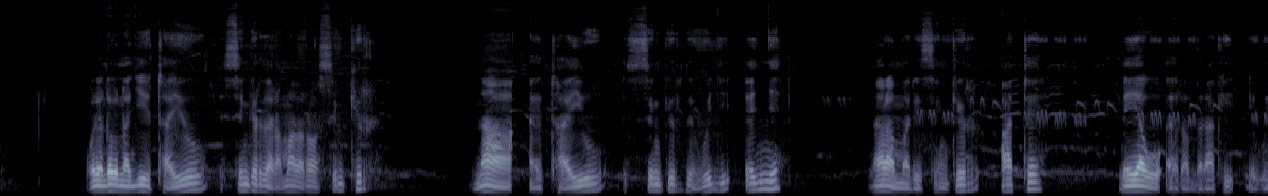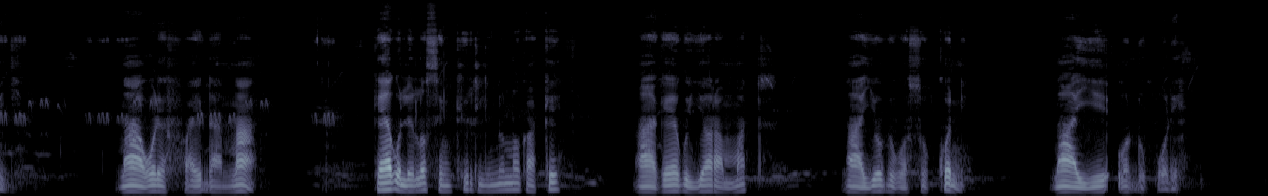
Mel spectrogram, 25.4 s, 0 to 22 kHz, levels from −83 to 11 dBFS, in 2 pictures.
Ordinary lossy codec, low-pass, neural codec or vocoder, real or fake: none; none; none; real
